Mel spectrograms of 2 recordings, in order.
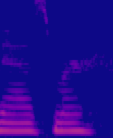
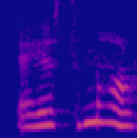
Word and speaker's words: ASMR: it mean asmer well how do you say it you a you say all the seems like such a waste of energy to say all the letters there's only four of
